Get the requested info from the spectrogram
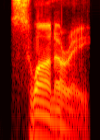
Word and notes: swannery: British English

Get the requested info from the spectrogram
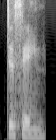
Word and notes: tisane: Indian

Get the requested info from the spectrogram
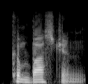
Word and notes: combustion: American English

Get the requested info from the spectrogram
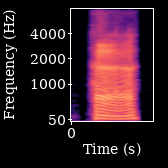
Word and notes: hare: British English

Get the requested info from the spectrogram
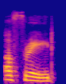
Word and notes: afraid: Indian

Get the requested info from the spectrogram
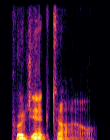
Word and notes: projectile: British English

